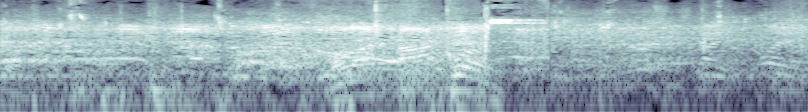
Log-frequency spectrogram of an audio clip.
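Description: Basketball game sound in an arena: a ball dribbling on the hardwood court over crowd noise and voices, with an abrupt break about halfway through.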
